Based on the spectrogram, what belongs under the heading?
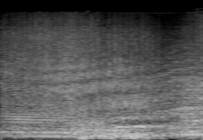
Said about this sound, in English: The propeller spins. The plane takes off.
